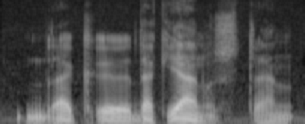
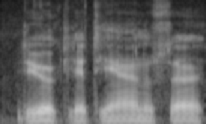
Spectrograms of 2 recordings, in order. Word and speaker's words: Diokletianus: Yanılmıyorsam Dakianus'tan bir haber getirmiş efendim. Pekala, gelmesini söyle. Gir içeri asker. Hala doğru telaffuz edemiyor. Diokletianus'a Dakianus diyor.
